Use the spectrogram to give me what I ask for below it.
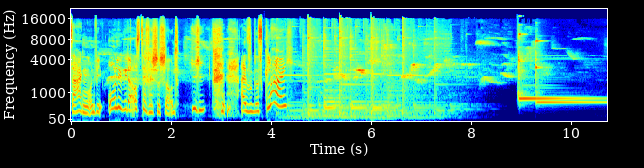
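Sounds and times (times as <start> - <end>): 
speech: 0.0 - 4.6
birds chirping: 0.0 - 10.4
bright music: 4.3 - 8.1
doorbell chiming with two ringing tones: 9.0 - 10.7.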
